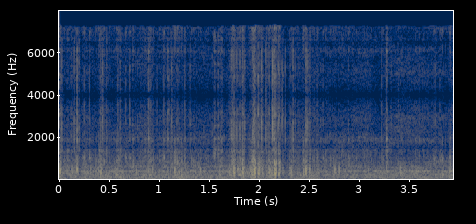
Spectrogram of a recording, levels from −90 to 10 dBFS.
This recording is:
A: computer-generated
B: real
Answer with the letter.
B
